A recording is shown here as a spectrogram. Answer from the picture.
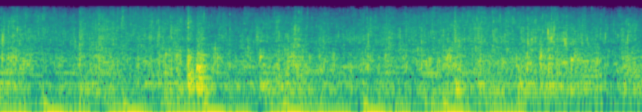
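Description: Chicken pieces sizzling and bubbling in a wet masala in an aluminium kadai as a spatula stirs them, with repeated short scrapes of the spatula against the pan.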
